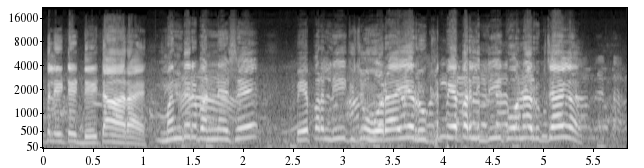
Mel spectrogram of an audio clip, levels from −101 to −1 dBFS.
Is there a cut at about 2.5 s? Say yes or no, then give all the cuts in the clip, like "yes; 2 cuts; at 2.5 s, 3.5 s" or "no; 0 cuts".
no; 2 cuts; at 1.1 s, 4.0 s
